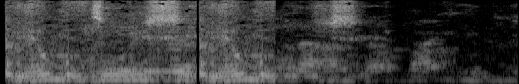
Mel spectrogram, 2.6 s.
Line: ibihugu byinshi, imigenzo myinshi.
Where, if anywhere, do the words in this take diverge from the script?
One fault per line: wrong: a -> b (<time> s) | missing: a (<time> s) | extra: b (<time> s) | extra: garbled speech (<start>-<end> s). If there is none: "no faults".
wrong: imigenzo -> ibihugu (1.0 s)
